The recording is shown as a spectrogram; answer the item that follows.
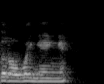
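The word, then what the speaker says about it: Little Whinging: And I think that I chose to pronounce it Little Winging very specifically.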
